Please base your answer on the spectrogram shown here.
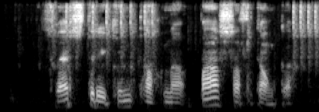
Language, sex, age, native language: Icelandic, male, 30-39, Icelandic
